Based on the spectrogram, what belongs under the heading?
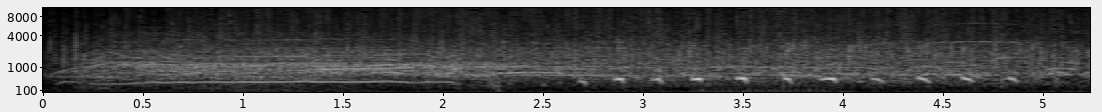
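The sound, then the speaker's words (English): Sustained applause and cheering from fans in a live virtual studio, steady throughout, with a long whistle early on and a rapid series of short, rising whistle chirps over the clapping in the second half. “I like the applause.”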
